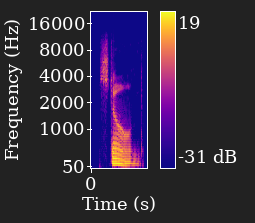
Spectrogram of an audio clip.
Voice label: "stoned", American

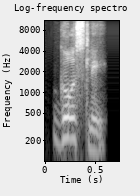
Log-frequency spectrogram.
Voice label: "ghostly", Indian

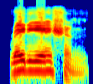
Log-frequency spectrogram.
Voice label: "radiation", American

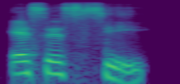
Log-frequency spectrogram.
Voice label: "SSC", Indian

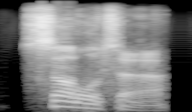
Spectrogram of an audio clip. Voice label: "salter", British

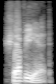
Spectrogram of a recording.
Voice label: "Cheviot", American

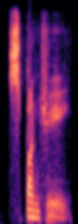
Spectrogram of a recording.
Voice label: "spongy", American

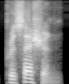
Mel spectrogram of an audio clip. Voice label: "precession", American

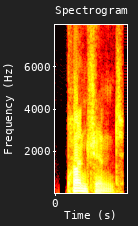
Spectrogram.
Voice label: "pungent", American

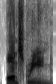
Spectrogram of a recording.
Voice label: "onscreen", American

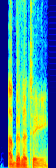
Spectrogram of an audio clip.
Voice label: "ability", British

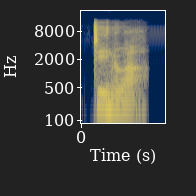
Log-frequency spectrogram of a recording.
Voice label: "tinware", Indian

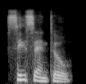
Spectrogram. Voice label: "seicento", Indian

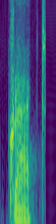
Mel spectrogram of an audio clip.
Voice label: "cracked", Indian

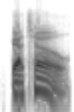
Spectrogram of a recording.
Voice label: "bateau", American

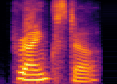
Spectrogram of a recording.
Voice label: "prankster", Indian; Dictionary

